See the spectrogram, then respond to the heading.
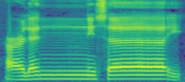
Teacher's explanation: نون مشدد پر غنہ ہوگا، یہاں پر مد متصل ہے، چار الف کی مقدار کے برابر کھینچ کر پڑھیں گے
